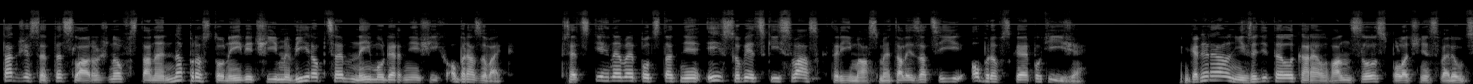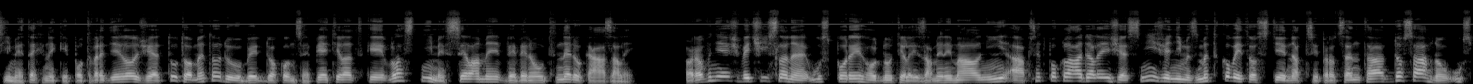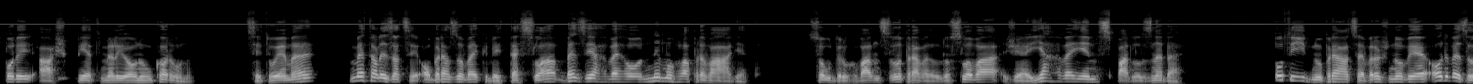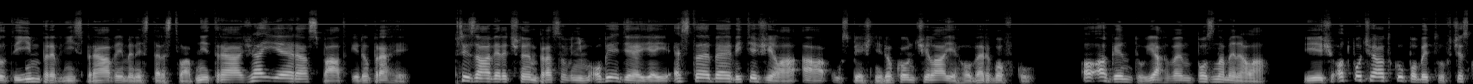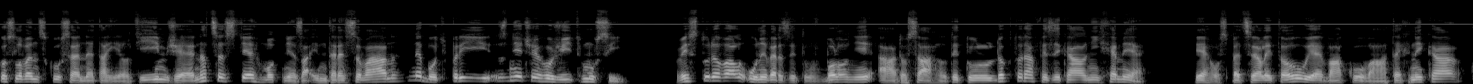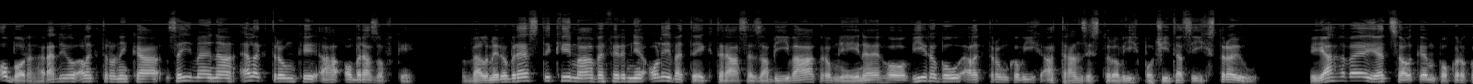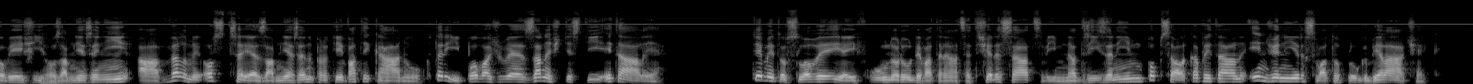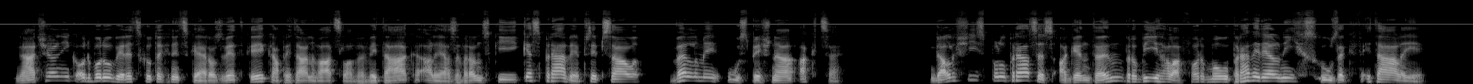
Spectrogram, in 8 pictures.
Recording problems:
high-pitched whine; noticeable; throughout; 6.5 kHz, 20 dB below the speech

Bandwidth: 13.5 kHz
